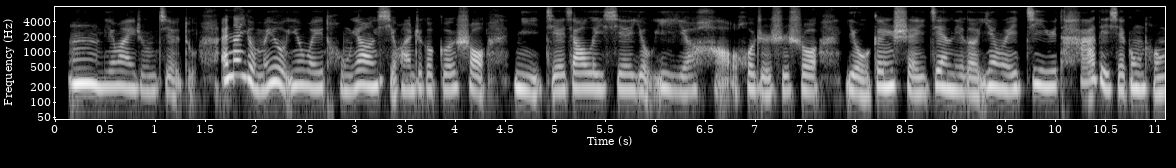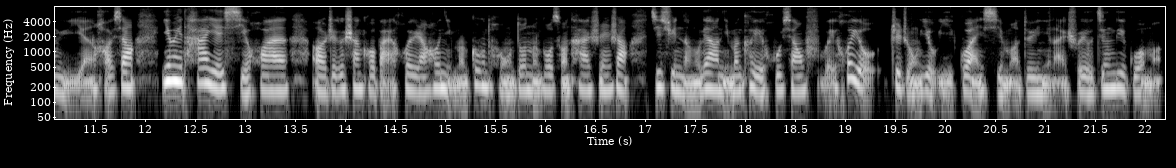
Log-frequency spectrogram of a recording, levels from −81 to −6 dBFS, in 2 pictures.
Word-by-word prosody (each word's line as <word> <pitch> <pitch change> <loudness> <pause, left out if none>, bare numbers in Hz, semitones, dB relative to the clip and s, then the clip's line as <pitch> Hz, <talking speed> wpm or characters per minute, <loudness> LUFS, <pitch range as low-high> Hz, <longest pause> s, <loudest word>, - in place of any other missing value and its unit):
嗯， 235 -2 +6
另 205 +1 -2
外 205 -2 -1
一 190 - -4
种 170 -2 -9
解 175 - -6
读。 - - -13 0.2
哎， - - +6
那 345 +1 +4
有 280 -5 +2
没 190 +2 -2
有 245 -3 +3
因 220 -2 -1
为 200 -1 -2
同 180 -3 -9
样 210 0 +2
喜 270 - -1
欢 175 0 -4
这 190 - -5
个 180 -1 -5
歌 180 0 -5
手， 195 - +1 0.3
你 180 -8 0
结 170 +2 -2
交 190 +1 +1
了 190 - -2
一 180 - -3
些 180 -1 -2
友 175 -1 -5
谊 190 -7 -4
也 160 -1 -6
好， - - -3
或 190 -2 -3
者 150 -4 -4
是 170 0 -4
说 170 -1 -1 0.2
有 155 -7 -1
跟 205 0 +2
谁 160 -7 0
建 195 +2 +1
立 170 -2 -3
了， 150 -2 -2
因 205 -2 +1
为 180 +1 -1
基 215 +3 +1
于 205 0 -1
她 - - -1
的 250 -7 -1
一 - - +1
些 180 -1 -1
共 190 +1 0
同 160 -3 -4
语 - - -3
言， 245 -1 -4
好 - - -2
像 195 +3 +4 0.2
因 265 +1 +10
为 265 -1 +12
她 240 0 +2
也 200 -5 +3
喜 170 -6 +5
欢， 170 +1 +2 0.2
呃， 165 - +2
这 170 - -4
个 170 - -4
山 185 0 +3
口 175 -2 -2
百 - - -1
惠， 180 -2 -4
然 160 0 -1
后 190 +2 -1
你 195 +2 +2
们 230 +2 -3
共 215 -4 -1
同 205 +1 -4
都 175 - -4
能 - - -2
够 170 - -3
从 - - 0
她 175 -1 -2
身 175 0 -4
上 180 -3 +1 0.2
汲 200 - +2
取 190 -1 +6
能 235 +8 -1
量， 185 -2 +2
你 - - -1
们 165 - -1
可 195 0 -2
以 155 - -1
互 175 +3 -6
相 165 -2 0
抚 210 - -8
慰， - - -6
会 300 - +1
有 445 - -1
这 - - -1
种 - - -2
友 - - -3
谊 - - -4
关 - - 0
系 - - +1
吗？ 240 +1 -3
对 155 -1 -4
于 - - -2
你 - - -2
来 265 +1 -6
说 - - -3
有 150 -1 -2
经 185 +4 0
历 190 -2 -1
过 160 - -4
吗？ 235 0 -4
185 Hz, 305 characters per minute, -24 LUFS, 175-210 Hz, 0.3 s, 为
